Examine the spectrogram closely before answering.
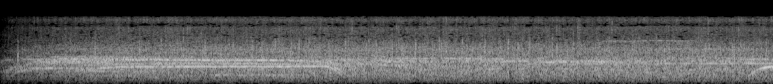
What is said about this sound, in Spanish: Chicos, denle un aplauso aquí a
